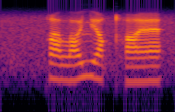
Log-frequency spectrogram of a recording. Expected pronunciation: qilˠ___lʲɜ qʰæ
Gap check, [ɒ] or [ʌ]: ʌ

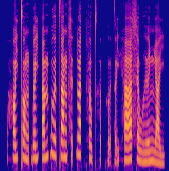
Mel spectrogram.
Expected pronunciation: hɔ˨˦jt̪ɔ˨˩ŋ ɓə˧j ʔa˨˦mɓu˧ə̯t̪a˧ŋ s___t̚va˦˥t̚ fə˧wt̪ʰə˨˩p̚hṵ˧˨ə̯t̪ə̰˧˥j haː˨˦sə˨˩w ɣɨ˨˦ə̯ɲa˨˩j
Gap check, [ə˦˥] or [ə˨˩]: ə˦˥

